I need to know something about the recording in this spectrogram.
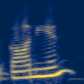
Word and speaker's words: Ghanaian: And I was going to ask you, how is it pronounced? So if you're from Ghana, you are what is it? A Ghanaian?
